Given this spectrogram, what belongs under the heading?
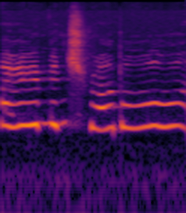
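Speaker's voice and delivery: put-on weepy voice, very high, slow, drawn out. Retelling a prank call to a dad: imitating own fake crying. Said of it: "totally sounded like I had been crying".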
